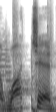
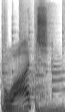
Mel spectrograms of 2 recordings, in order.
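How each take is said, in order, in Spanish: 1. La terminación es una sílaba extra 'id'. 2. La terminación es un sonido 't' corto y sordo. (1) "el verbo en pasado no se pronuncia watched" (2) "sino watch y le ponemos ahí este sonido"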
